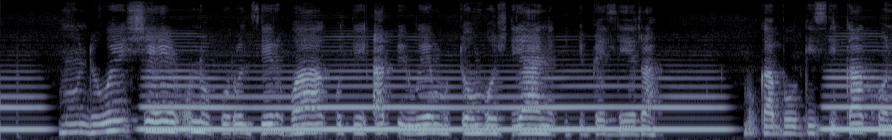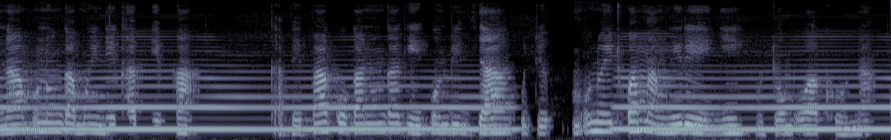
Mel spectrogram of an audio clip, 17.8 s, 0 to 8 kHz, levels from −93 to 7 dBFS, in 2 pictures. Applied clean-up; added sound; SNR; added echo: none; Wind instrument, woodwind instrument; -1 dB; none.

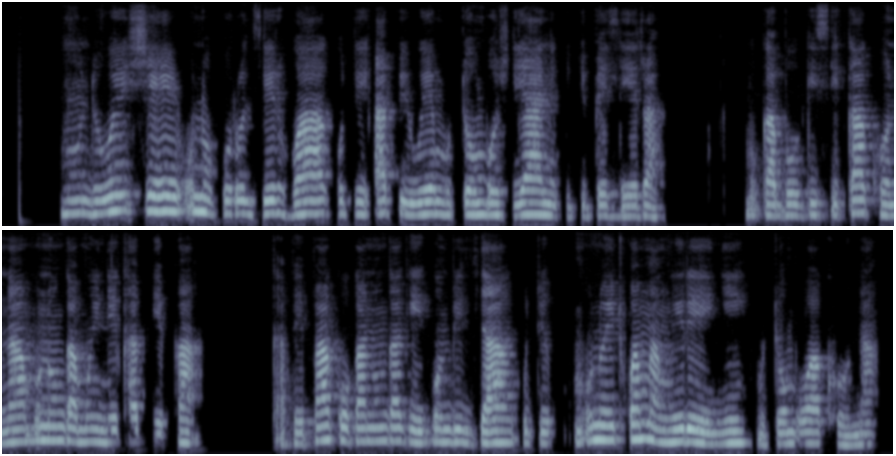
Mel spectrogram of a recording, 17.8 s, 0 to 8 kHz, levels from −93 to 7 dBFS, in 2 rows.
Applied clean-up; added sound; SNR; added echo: none; none; none; none.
